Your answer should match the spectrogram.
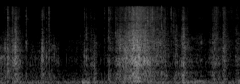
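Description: Plastic poly mailer bag crinkling and rustling as it is handled and opened, loudest about a second and a half in.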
